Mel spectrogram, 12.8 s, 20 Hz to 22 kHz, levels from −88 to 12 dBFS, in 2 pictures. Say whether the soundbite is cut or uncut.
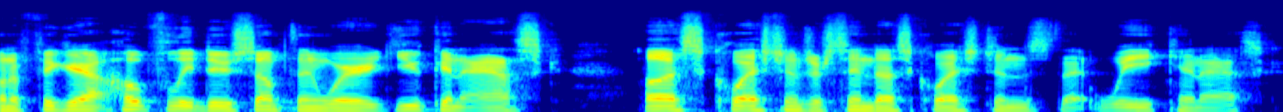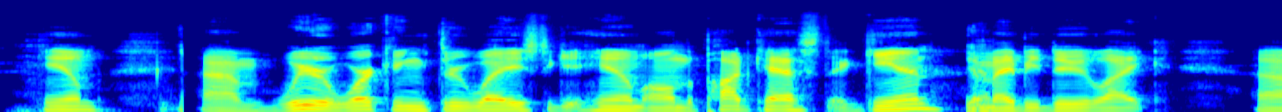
cut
